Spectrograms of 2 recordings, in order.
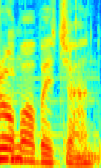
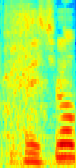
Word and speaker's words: Roba Behcan: Roba Behcan. – Roba Behcan, tabii telaffuz hatam oluyor benim böyle bilmediğim için. Becan. Roba Behcan.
